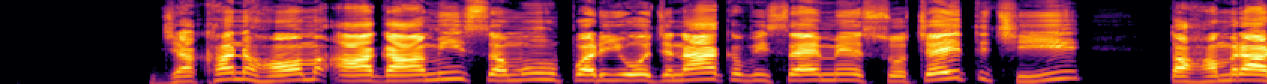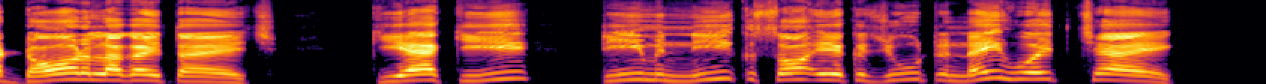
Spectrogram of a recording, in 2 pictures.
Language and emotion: Maithili, fearful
